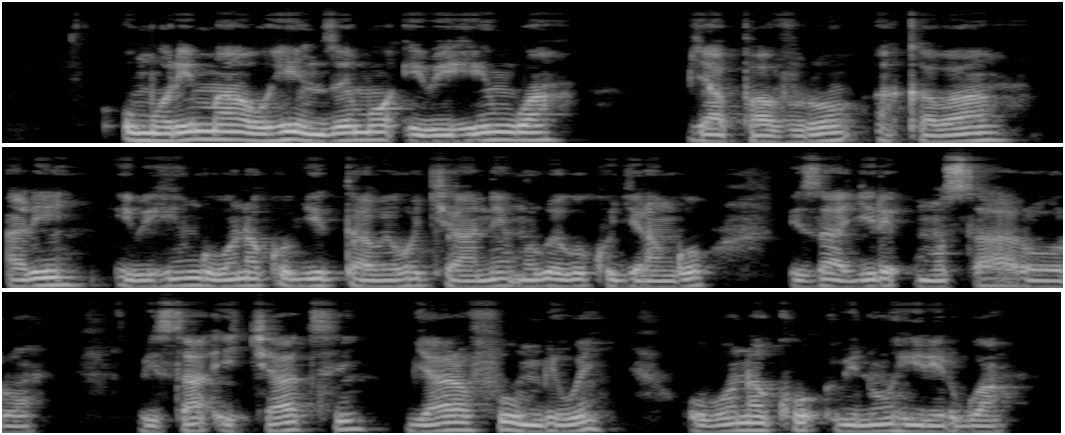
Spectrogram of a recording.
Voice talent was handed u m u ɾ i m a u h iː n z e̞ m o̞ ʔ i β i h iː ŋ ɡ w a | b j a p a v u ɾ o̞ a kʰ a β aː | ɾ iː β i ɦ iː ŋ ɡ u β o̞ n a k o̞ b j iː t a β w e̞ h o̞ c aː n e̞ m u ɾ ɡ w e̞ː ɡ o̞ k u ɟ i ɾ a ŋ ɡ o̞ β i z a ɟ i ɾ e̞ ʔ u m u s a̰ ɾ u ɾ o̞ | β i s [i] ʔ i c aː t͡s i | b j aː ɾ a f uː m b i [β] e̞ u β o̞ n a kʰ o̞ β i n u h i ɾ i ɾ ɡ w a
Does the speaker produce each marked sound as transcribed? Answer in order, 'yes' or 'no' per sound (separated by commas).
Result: no, no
